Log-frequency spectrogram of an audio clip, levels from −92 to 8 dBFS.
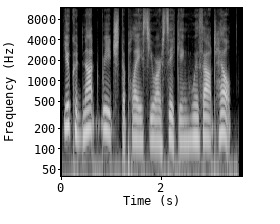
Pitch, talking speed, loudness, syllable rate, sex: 150 Hz, 180 wpm, -19 LUFS, 4.6 syllables/s, female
